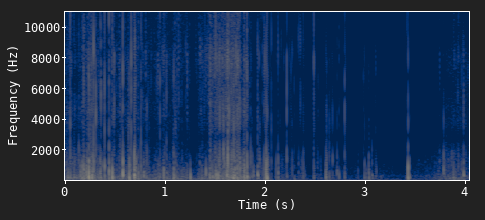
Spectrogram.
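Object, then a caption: Thin plastic film over a microphone. Furry puppet hands crumple and crinkle thin clear plastic film wrapped over a microphone head. Dense, close crackling and crunching fills the first two seconds, then thins to scattered soft crinkles and pops. One sharp pop stands out near the end.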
